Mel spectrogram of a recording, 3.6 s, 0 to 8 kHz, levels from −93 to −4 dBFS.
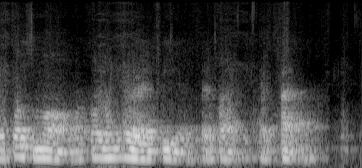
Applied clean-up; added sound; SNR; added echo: neural separator model SepFormer DNS4.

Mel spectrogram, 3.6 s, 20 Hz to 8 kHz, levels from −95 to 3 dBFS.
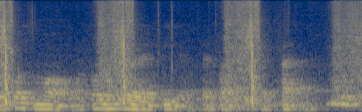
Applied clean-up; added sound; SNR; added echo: none; Domestic sounds, home sounds; 3 dB; reverberation time 0.8 s.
